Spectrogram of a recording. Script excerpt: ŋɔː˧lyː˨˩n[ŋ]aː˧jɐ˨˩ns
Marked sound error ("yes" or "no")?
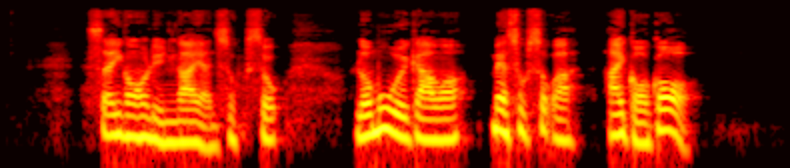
no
